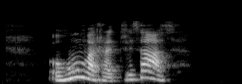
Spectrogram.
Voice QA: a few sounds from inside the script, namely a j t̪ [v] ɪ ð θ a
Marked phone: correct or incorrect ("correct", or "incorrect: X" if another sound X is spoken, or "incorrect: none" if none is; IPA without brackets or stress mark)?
correct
